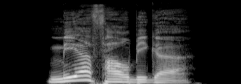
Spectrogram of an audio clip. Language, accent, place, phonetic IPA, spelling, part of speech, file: German, Germany, Berlin, [ˈmeːɐ̯ˌfaʁbɪɡɐ], mehrfarbiger, adjective, De-mehrfarbiger.ogg
- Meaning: inflection of mehrfarbig: 1. strong/mixed nominative masculine singular 2. strong genitive/dative feminine singular 3. strong genitive plural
